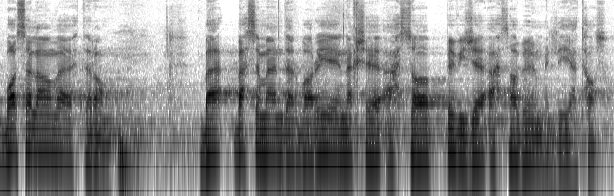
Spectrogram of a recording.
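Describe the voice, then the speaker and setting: A man's voice: fairly low pitch, fairly even intonation. Arabic-accented man speaking in an echoing hall. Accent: Arabic-accented Persian. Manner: halting, often repeating words. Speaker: political party representative, congress speaker. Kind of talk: formal prepared political speech. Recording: noisy echoing hall sound.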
